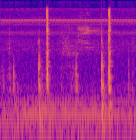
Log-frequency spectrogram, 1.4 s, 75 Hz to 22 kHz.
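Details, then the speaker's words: Craftsman ZTL 80 zero-turn mower, engine off: crisp light paired clicks as the seat pressure switch is pressed by thumb and released; seat safety switch clicking, which kills the engine when rider stands up. "so that is me pushing my thumb in the middle of the seat if you stand up off the seat of this thing when it's running that pressure switch um opens and it will kill the engine"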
